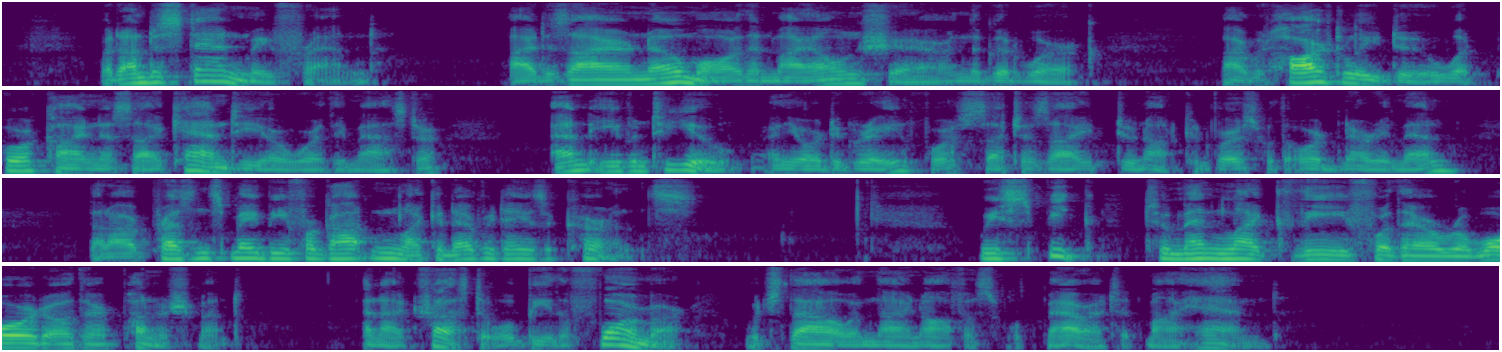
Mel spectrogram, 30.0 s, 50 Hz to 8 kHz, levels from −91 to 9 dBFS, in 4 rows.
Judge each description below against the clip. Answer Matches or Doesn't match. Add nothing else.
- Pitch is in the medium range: Doesn't match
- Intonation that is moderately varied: Doesn't match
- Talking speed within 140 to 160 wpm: Doesn't match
